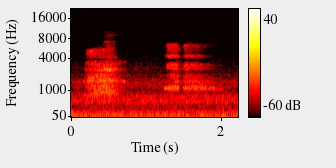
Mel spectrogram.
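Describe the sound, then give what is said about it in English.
A deep inhale followed by an exhale, guided breathing at the close of a workshop. Two soft, airy breath sounds, the first fuller and the second longer and trailing, with no talk. “Nice deep inhale. Exhale.”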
